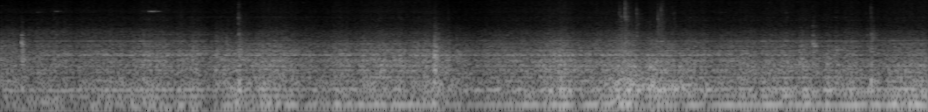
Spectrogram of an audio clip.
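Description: Race car engine running at a fairly steady pitch, heard from inside the stripped, caged cockpit, with a few light clicks about six seconds in.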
